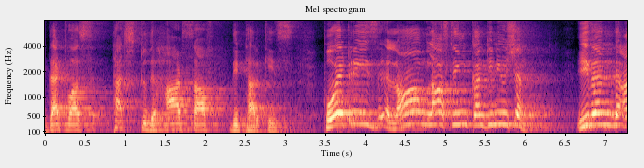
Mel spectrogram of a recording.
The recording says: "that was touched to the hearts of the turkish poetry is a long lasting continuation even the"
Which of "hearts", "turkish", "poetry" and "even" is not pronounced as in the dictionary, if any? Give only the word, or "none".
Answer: turkish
